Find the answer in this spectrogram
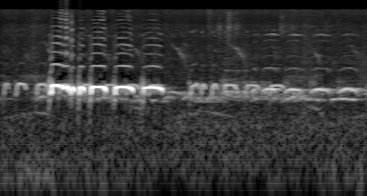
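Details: Zebra dove of a local strain singing as a lure to excite other zebra doves: a brief opening note, then a loud burst of fast, rolling coos, after which fainter, overlapping cooing from other doves continues.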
